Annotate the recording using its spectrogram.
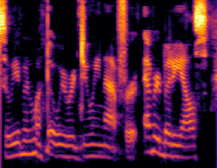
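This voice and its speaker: Here a woman with a fairly low pitch and ordinary pitch variation uses a plain, everyday voice. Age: 60s. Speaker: podcast host, business consultant. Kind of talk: podcast conversation, storytelling.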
